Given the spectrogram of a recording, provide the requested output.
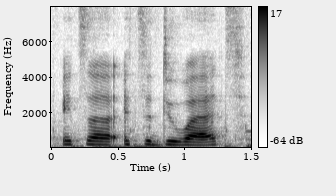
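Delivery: ordinary talk, nothing marked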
